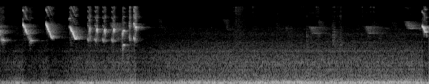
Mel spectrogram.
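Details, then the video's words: Canto fibra song of a saffron finch: a fast burst of sharp, descending, high chirps lasting just over a second, then faint whistles and one closing chirp against a low, steady hum. "CANÁRIO DA TERRA CANTO FIBRA"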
